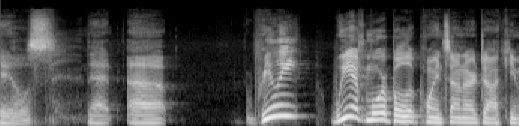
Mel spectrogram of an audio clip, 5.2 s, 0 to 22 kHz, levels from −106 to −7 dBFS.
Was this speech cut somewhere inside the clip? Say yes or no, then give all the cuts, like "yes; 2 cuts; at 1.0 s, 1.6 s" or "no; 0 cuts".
no; 0 cuts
